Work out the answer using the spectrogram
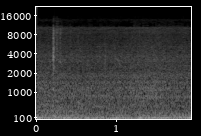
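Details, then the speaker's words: BMW E39 540i V8 driving after replacement of the whole driveshaft: a steady, low road rumble with no clunks, thumps or vibration; the driveline is quiet again. "Yeah, it's just quiet, man. This thing is back."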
